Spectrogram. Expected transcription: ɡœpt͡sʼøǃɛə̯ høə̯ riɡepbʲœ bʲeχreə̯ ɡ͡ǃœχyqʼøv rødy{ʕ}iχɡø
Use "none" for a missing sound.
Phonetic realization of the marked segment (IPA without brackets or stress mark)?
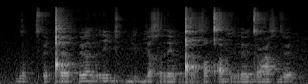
ʕ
